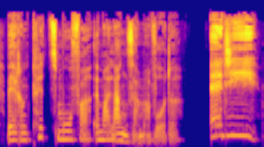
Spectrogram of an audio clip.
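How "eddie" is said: a calling yell, pitched high; narrated yell. A narrator's reading. Pitt yelling after Eddie on the moped, high-pitched. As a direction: call out after his friend. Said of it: "brüllte er".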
